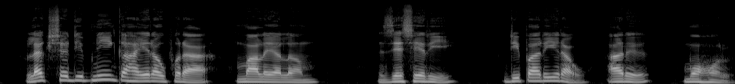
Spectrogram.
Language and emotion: Bodo, neutral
